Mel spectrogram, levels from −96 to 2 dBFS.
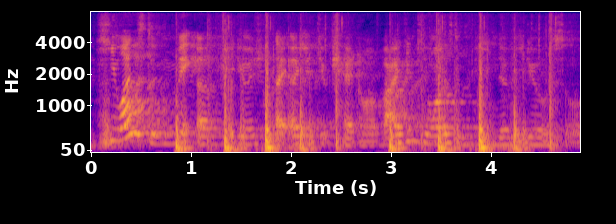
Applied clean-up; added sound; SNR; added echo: none; Walk, footsteps; -3 dB; reverberation time 1.1 s.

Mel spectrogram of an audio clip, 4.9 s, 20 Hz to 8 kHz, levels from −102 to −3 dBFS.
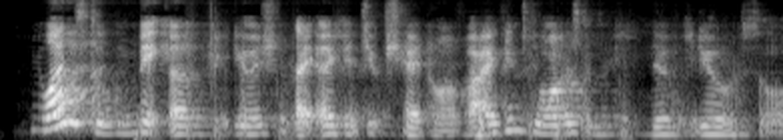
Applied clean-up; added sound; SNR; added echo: neural mask model DeepFilterNet 3.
